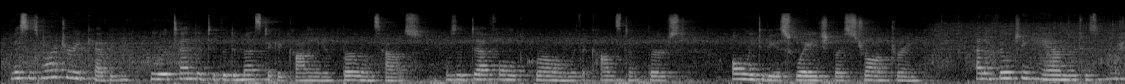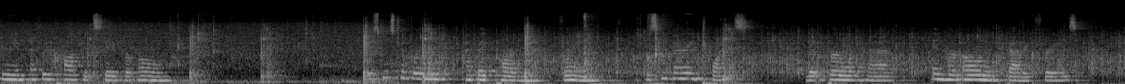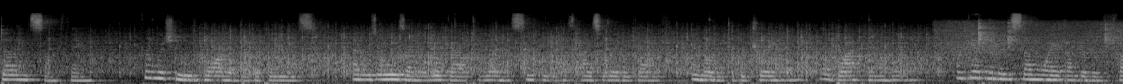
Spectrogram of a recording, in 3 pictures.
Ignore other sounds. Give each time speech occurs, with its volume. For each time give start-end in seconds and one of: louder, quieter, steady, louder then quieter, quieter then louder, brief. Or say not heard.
0.0-13.1 steady
14.8-33.6 steady.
